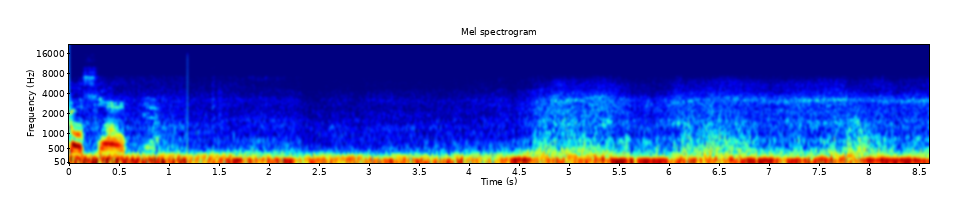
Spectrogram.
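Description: A vehicle engine rumbles steadily up close.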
